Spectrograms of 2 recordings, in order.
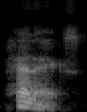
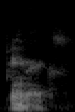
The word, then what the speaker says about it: Penix: last name I think of course they say it's pronounced panics but come on p-e-n-i-x is clearly pronounced Phoenix so if you're gonna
